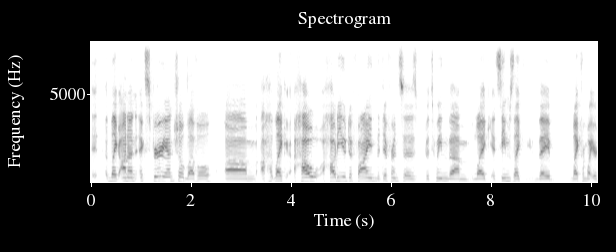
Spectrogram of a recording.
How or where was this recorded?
video call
